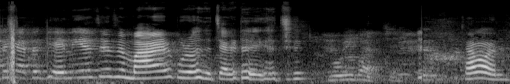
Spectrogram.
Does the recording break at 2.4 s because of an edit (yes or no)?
no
